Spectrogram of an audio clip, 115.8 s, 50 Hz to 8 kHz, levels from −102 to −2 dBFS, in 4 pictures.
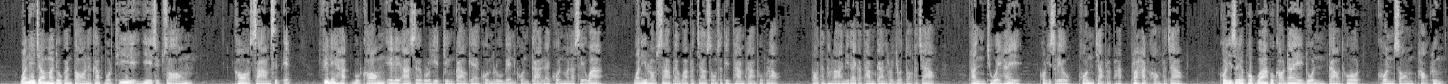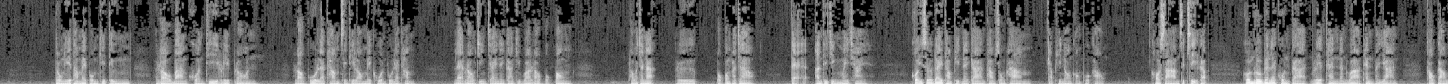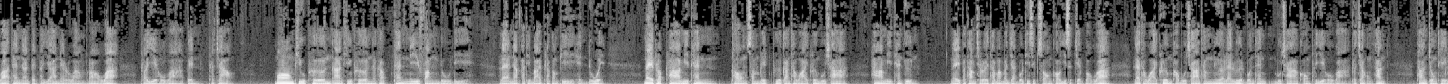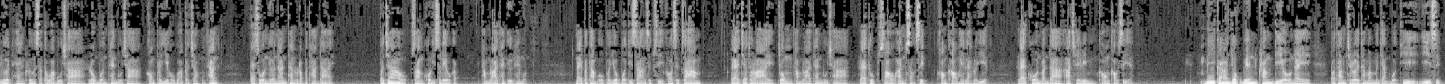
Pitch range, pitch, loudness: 70-90 Hz, 80 Hz, -15 LUFS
